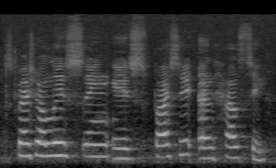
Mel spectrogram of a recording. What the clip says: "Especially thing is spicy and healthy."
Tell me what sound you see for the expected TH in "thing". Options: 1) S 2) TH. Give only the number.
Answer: 1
